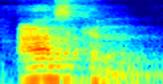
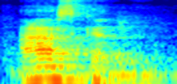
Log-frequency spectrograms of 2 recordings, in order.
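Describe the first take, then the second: First: The word ends with a short n sound. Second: The word ends with a short n sound.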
